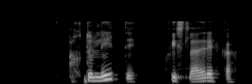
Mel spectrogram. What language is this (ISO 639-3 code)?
isl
